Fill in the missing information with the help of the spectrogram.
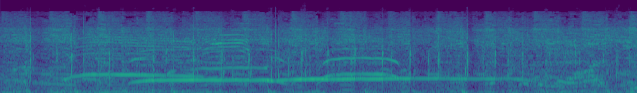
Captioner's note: crowd cheers and applauds; upbeat music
